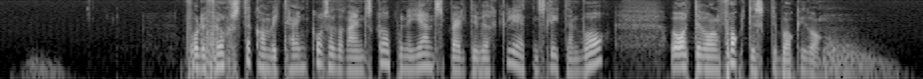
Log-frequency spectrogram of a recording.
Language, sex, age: Norwegian, female, 45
